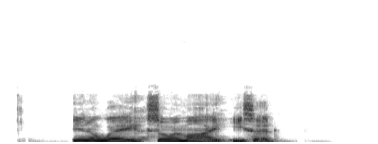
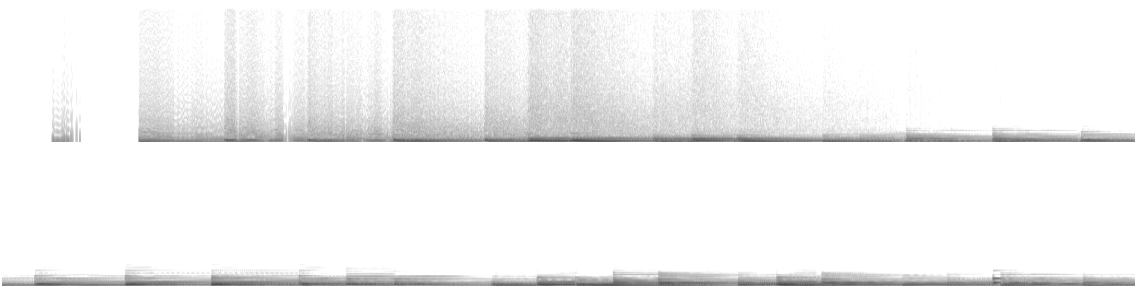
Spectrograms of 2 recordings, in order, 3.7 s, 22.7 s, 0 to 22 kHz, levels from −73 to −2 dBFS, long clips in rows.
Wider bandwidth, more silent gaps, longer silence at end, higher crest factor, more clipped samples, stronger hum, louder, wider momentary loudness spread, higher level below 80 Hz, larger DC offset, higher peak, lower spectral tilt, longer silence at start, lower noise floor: second, 8 kHz vs over 20 kHz; second, none vs 0.77-1.36 s; first, 1.05 s vs 0 s; about the same, 14 dB vs 18 dB; neither; neither; first, -13 LUFS vs -34 LUFS; about the same, 7 LU vs 9 LU; about the same, -50 dBFS vs -54 dBFS; second, under 0.1% vs 0.2%; first, 0 dBFS vs -16 dBFS; second, -5 dB/octave vs -6.5 dB/octave; first, 0.7 s vs 0.5 s; second, -59 dBFS vs under -90 dBFS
